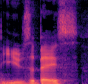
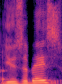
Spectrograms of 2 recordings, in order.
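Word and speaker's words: Uzabase: um a Japanese company that I love called usab base and I uh usab base what's it called yeah it's a publicly traded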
